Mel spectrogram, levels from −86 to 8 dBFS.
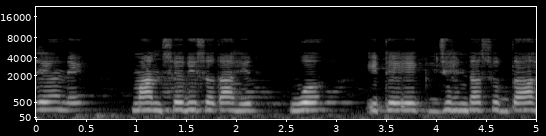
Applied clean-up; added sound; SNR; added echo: classical method WPE with log-MMSE.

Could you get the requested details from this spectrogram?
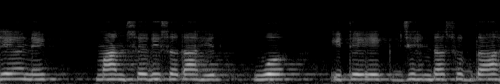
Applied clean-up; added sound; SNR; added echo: neural separator model SepFormer DNS4.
